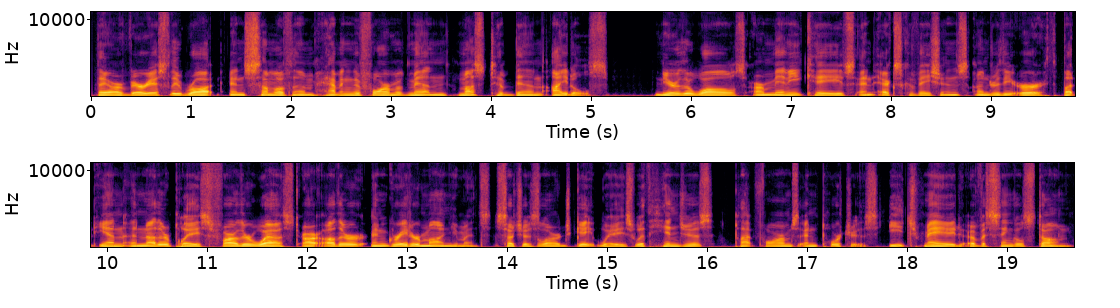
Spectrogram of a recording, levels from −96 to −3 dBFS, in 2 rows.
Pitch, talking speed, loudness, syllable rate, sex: 130 Hz, 170 wpm, -17 LUFS, 4.5 syllables/s, male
